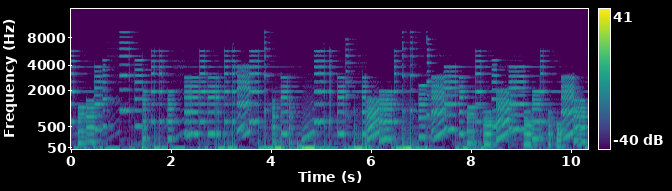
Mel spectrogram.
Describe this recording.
A sample of some kind (cannot recall) run through the DFX scrubby and DFX buffer override plugins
